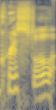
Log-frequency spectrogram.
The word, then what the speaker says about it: Kristal: It is pronounced like the meth but spelled like a stripper so it's easy to remember.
